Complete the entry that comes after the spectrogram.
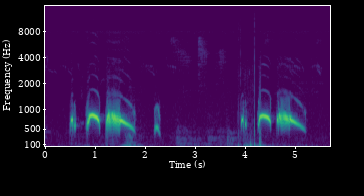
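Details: Tame spotted dove of the Northwest Vietnam type, kept and hand-fed to lose its fear of people, cooing in two phrases: a short note, then a soft rising coo and a long, drawn-out falling coo, repeated after a pause.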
